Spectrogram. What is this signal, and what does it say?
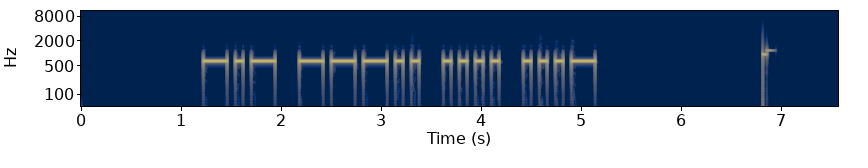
Morse code, heard as a keyed tone, about 14 wpm, 690 Hz. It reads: K8HV
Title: SOTA QSO Practice 15wpm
